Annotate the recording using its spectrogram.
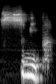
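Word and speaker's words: SNP: a single nucleotide polymorphism or cnp pronounces snip scientists are studying uh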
